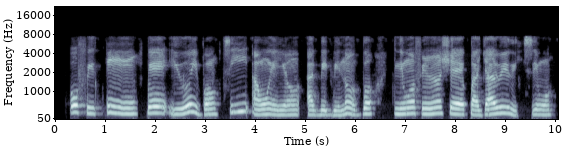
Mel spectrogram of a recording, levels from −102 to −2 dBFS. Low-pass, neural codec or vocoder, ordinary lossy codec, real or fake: 7.2 kHz; vocoder, 44.1 kHz, 128 mel bands, Pupu-Vocoder; none; fake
